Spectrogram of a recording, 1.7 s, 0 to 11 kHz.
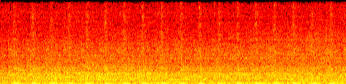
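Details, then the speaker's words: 2010 Yamaha Mio scooter, 10-year-old engine, after first teardown, with plug and filter cleaned: even quick single-cylinder putter at idle, solid exhaust note with no leaks; healthy smooth idle. "bener-bener masih garing banget. Suara knalpotnya tuh masih mantep gitu, nggak ada bocor-bocor, itu nggak ada. Bener-bener masih mantep suaranya."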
